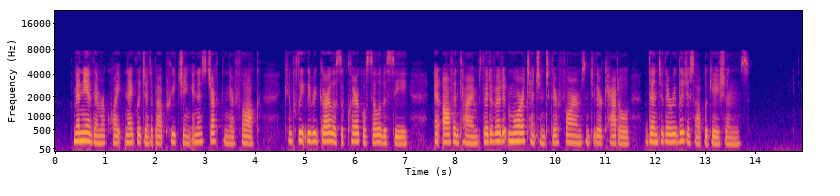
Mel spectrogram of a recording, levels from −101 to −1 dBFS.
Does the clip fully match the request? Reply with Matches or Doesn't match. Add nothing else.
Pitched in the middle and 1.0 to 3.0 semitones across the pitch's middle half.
Doesn't match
